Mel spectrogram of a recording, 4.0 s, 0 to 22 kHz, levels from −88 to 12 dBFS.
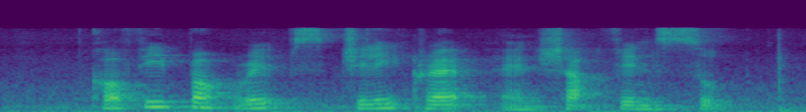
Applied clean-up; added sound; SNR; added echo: none; none; none; none.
